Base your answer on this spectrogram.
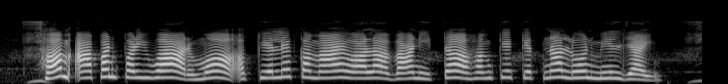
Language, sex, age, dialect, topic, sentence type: Bhojpuri, female, 18-24, Northern, banking, question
